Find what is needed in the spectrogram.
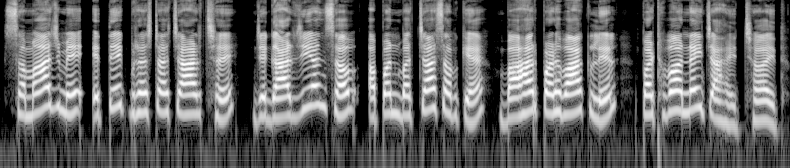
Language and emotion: Maithili, neutral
